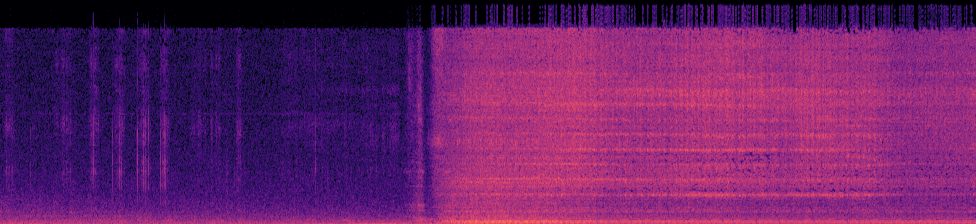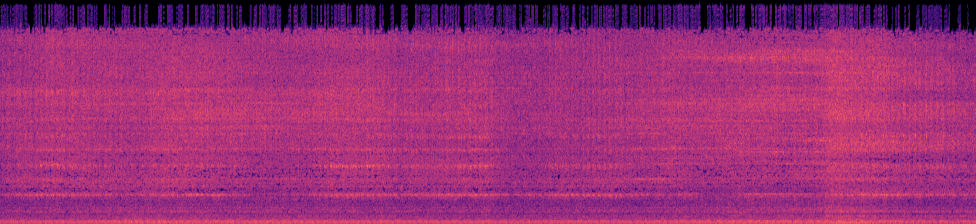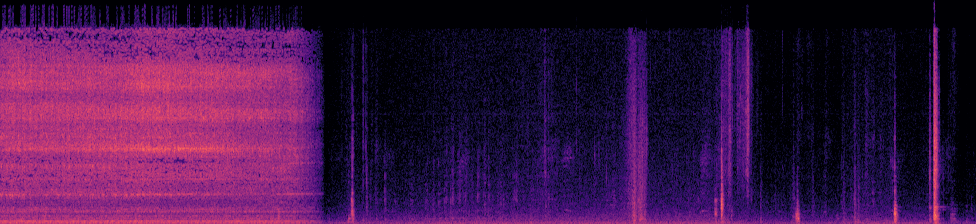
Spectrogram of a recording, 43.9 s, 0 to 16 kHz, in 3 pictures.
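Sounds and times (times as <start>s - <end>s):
bandsaw motor hum: 6.1s - 34.2s
saw blade cutting wood: 6.2s - 34.2s.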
